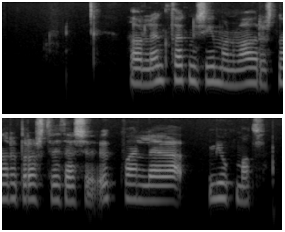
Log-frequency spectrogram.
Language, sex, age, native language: Icelandic, female, 80-89, Icelandic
